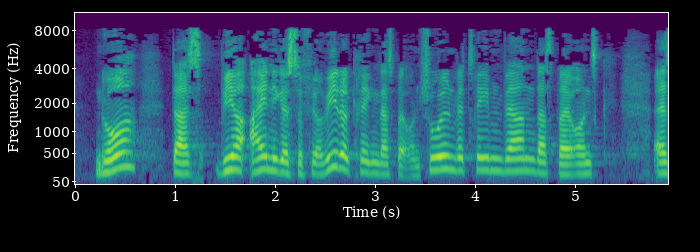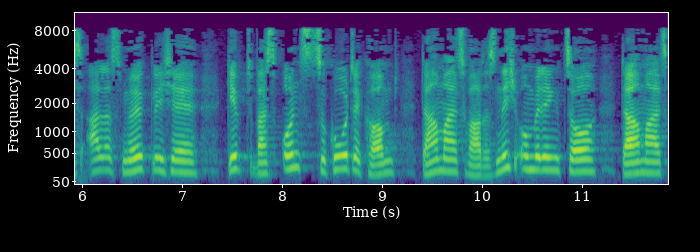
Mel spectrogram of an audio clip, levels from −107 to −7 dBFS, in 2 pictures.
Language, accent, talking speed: German, German, 145 wpm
